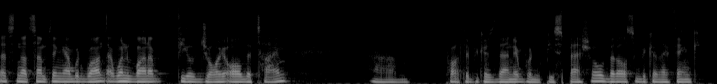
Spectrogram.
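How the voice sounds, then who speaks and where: Speaking with a Swedish accent, a man uses a dark, mellow tone that is somewhat breathy, at a fairly quick pace with monotone, flat intonation. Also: medium pitch for a man. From Sweden, Stockholm. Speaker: religion and philosophy video creator. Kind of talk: livestream Q&A. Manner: hesitant, many fillers and repetitions.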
